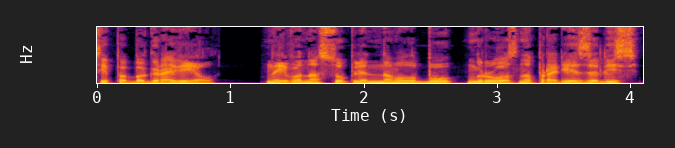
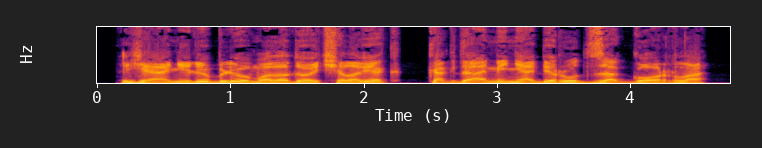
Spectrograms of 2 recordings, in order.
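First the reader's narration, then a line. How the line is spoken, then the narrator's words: Angry growl. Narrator (Russian): зло прорычал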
